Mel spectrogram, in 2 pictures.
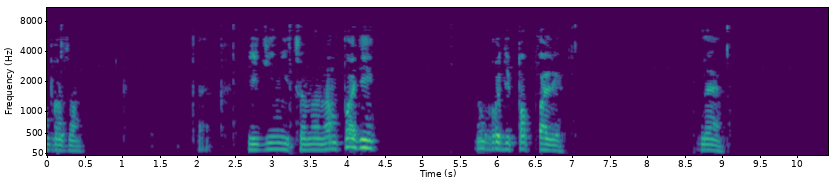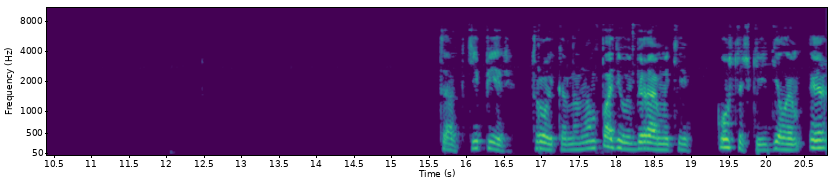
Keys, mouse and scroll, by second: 0.2-2.6 middle drag, 3.1 KP_1, 5.2-6.5 drag, 6.9 scroll up 1, 7.1-9.2 middle drag, 16.8 KP_3, 17.8 click, 19.7 r.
